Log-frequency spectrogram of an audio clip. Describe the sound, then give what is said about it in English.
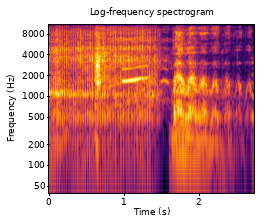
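A voice imitates snoring while pretending to sleep: a long, rasping, buzzy inhale, a brief pause, then a wavering, gurgly snore-like exhale, loud and theatrical. “He's instantly asleep and snoring.”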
